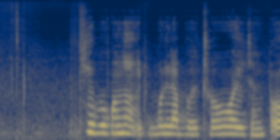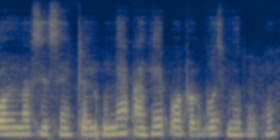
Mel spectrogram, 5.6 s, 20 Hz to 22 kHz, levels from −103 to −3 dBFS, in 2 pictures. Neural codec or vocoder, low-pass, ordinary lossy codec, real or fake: codec, 44.1 kHz, 1.7 kbps, Pupu-Codec; none; none; fake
